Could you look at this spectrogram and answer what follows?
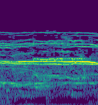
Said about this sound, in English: Despite the best efforts from the crowd behind us, trying to distract him from that free throw. You could break some glasses with that.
